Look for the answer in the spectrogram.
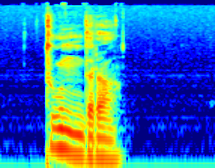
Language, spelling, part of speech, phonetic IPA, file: Polish, tundra, noun, [ˈtũndra], Pl-tundra.ogg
